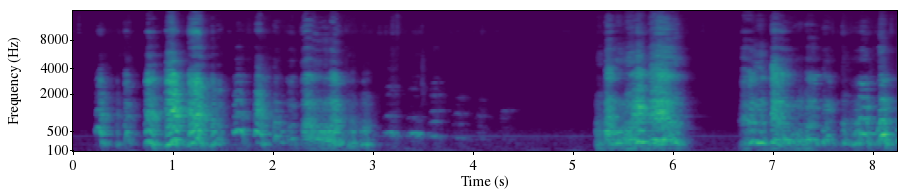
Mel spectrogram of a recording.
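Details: Blue-and-yellow macaw, a pet parrot, talking and laughing: raspy, broadband chattering bursts over the first three seconds ending in a faint tonal note, then a silent pause and two more harsh, voice-like bursts.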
